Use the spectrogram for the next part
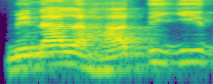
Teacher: دال ساکن ہے, یہاں قلقلہ واجب ہوگا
